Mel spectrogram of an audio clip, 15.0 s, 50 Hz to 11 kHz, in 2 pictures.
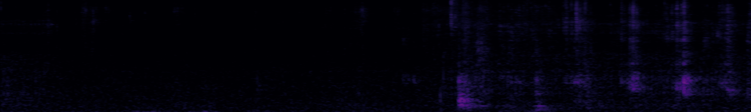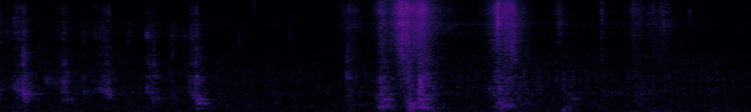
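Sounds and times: goat chewing branches: 2.6s - 14.7s
branches rustling: 10.9s - 14.6s.

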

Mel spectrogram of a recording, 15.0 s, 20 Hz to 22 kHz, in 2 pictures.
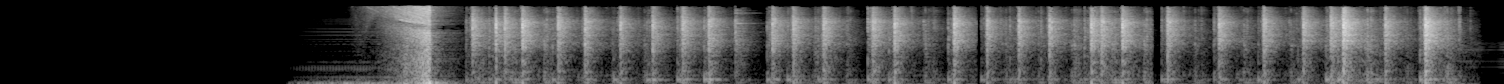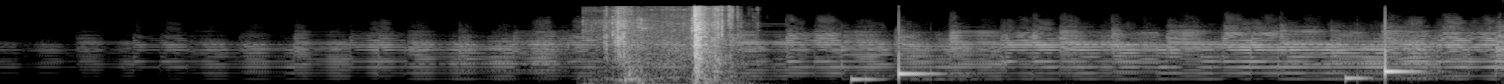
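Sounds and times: typewriter key clacks: 2.3s - 7.4s
faint melodic music: 10.4s - 12.8s, 14.2s - 15.0s.

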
